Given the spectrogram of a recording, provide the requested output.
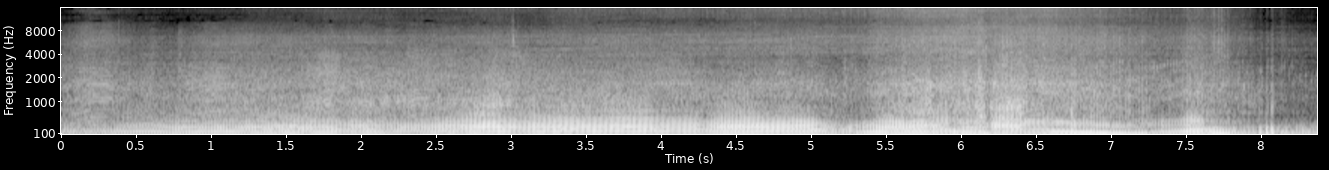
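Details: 2005 BMW HP2 boxer twin, after service following the 2022 Bosnia Rally: twin thump rises and falls cleanly through several throttle blips, no clatter or hesitation; running properly again.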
